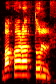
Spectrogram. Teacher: তানবিনের পরে আসছে লাম, এক পেশ এসে লামের সাথে মিলবে, গুন্না হবে না, ঈদগামে বেলা গুন্না।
